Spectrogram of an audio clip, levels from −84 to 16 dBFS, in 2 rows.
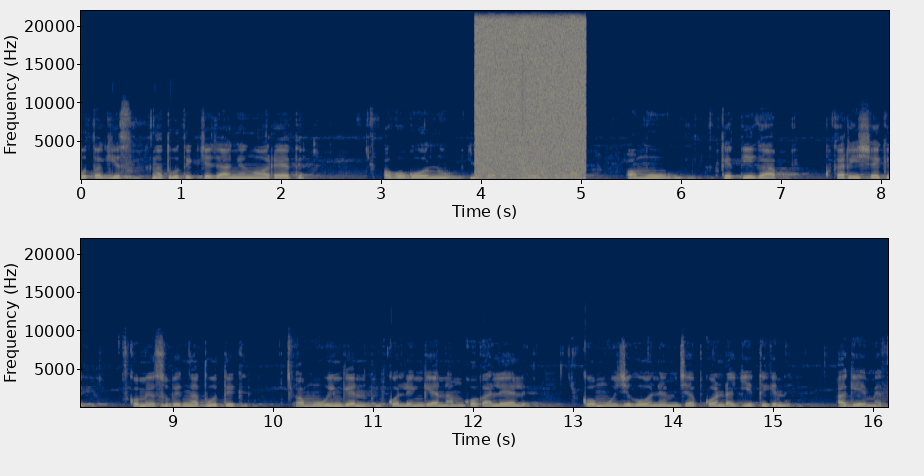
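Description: From 3.94 to 5.04 s, loud noise buries the speech, heard faintly at 1.5 times speed: wrong sample width, fitting 16-bit samples read as 24-bit.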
